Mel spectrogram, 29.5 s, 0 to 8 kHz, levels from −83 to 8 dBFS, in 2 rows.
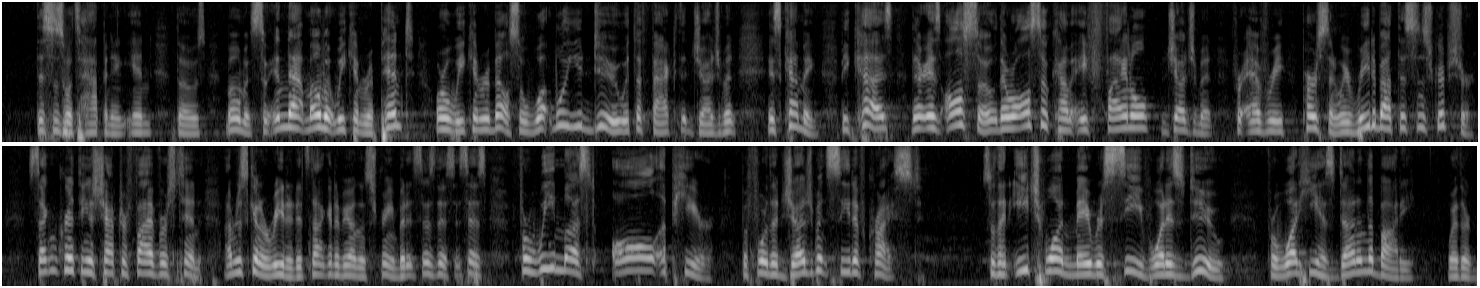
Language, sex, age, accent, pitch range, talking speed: English, male, 30-49, American, 155-205 Hz, 215 wpm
